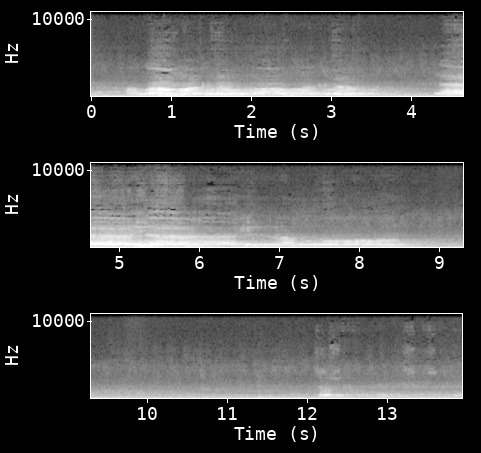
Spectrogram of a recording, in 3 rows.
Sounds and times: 0.0s Call to Prayer 10.4s

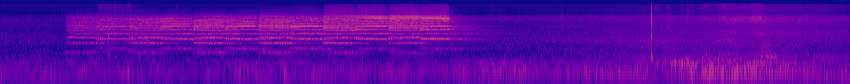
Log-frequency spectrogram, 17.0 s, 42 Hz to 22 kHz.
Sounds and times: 1.3s Fire engine Sirens 10.2s

